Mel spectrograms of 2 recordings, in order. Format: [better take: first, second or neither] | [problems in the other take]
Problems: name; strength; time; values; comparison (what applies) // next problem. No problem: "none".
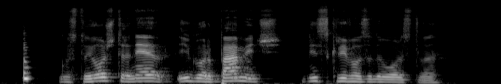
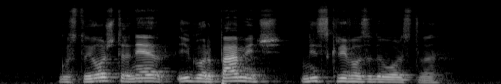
second | noise reduction (neural mask model DeepFilterNet 3)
